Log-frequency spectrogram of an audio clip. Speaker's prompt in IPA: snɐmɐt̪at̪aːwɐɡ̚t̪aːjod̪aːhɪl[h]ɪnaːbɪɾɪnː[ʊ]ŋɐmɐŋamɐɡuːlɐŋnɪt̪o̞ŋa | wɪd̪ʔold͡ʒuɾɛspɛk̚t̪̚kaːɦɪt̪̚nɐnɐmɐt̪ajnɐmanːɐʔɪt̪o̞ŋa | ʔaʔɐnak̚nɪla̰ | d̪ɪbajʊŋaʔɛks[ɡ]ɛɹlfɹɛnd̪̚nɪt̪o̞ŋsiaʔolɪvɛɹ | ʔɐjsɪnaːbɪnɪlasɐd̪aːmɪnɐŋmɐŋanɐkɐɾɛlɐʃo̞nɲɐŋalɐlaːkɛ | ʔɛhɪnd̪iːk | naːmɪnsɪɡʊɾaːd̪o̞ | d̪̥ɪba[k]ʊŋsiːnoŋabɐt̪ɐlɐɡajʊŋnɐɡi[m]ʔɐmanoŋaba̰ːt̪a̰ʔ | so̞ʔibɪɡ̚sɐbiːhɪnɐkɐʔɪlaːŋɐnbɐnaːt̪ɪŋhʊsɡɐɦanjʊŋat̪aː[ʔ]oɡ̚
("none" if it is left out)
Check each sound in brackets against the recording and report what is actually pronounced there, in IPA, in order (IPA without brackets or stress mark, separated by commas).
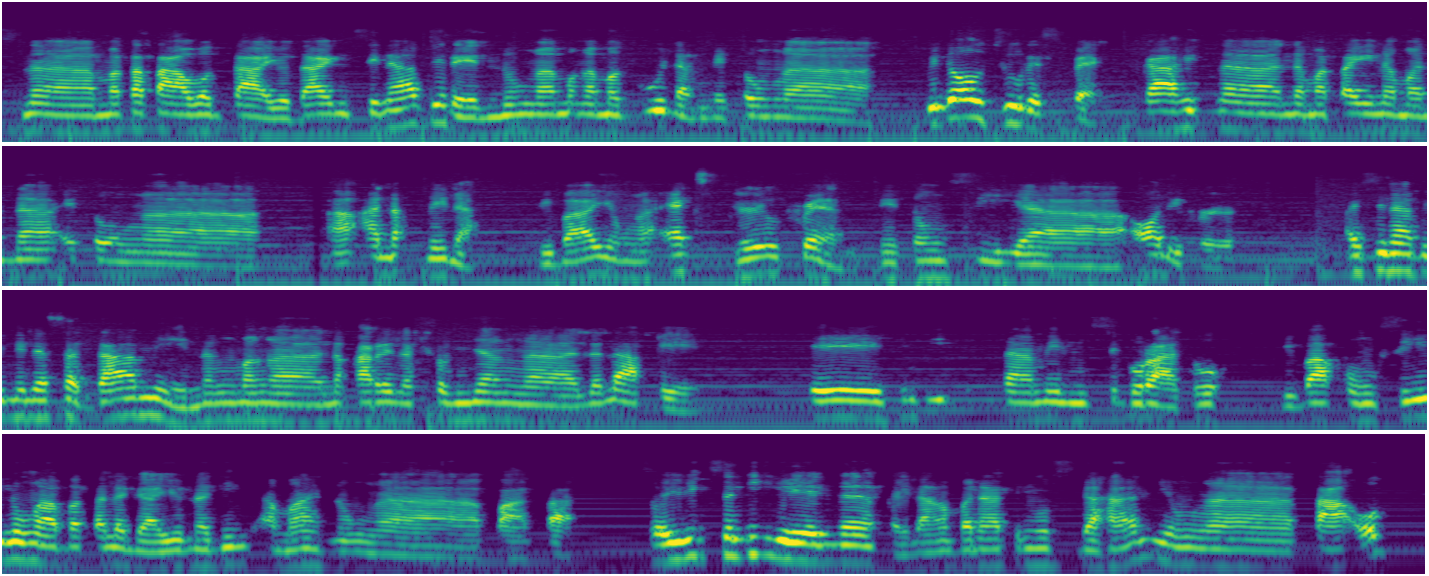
s, ʊ, ɡ, k, ŋ, ʔ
